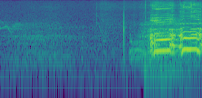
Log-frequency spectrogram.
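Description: A rooster crows, starting about a second and a half in, after a quiet spell with faint bird chirps and a single sharp click.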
